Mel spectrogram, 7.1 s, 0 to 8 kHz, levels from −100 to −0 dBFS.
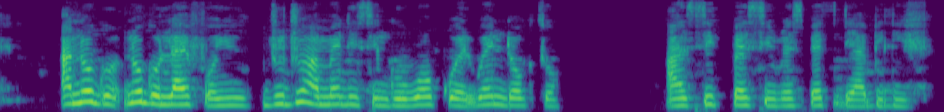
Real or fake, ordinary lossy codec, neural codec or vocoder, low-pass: fake; none; codec, 16 kHz, 16 kbps, FreqCodec, larger model; none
